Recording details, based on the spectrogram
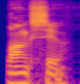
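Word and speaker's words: Long Sault: into Cornwall right now long Sue Oh Long Sue okay yeah like long like Sous Marine perfect I got it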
